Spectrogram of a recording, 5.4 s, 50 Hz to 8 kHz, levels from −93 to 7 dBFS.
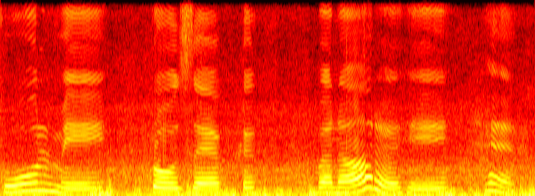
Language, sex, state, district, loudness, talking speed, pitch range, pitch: Hindi, female, Haryana, Charkhi Dadri, -14 LUFS, 65 wpm, 205-255 Hz, 220 Hz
